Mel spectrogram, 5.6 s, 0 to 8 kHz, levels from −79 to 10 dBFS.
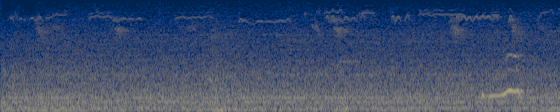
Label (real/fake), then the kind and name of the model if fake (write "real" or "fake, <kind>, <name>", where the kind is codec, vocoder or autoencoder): real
